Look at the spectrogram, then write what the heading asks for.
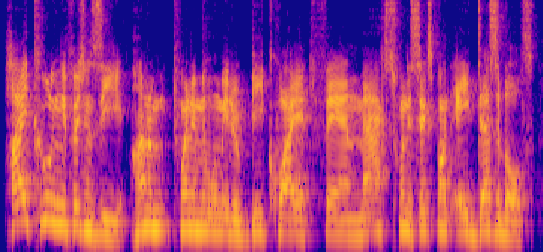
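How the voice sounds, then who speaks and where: A young man with a Swedish accent, unboxing computer parts in a casual, excitable vlog at home, swearing and joking as he goes. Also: a little high, moderate pace. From Sweden. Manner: excitable, swears a lot, jokey. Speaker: gaming vlogger. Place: at home indoors. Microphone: webcam.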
